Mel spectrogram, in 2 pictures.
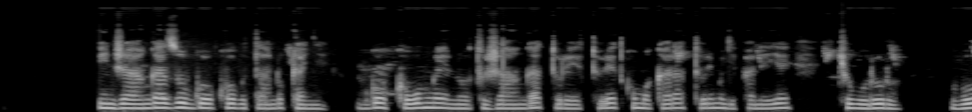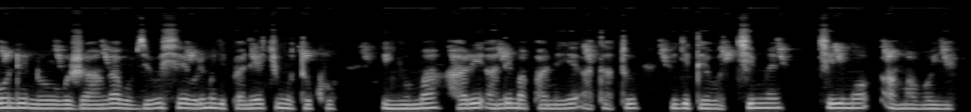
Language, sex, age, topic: Kinyarwanda, male, 25-35, agriculture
